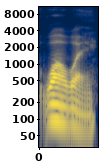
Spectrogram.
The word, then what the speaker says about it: Huawei: Well, it's interesting because I talk to people about what this company is and who this HUA and WEI, well, you pronounce it Huawei.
